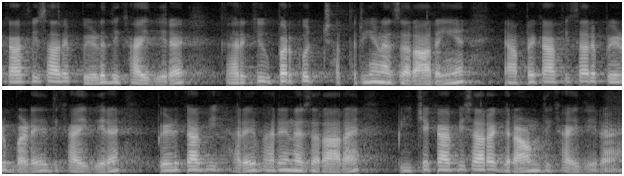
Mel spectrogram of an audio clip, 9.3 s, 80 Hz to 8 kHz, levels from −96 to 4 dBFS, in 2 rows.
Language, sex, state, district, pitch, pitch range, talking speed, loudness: Hindi, male, Maharashtra, Pune, 120 Hz, 105-125 Hz, 270 wpm, -27 LUFS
